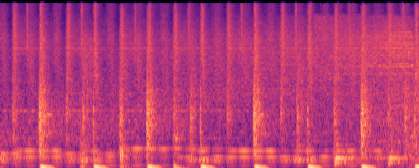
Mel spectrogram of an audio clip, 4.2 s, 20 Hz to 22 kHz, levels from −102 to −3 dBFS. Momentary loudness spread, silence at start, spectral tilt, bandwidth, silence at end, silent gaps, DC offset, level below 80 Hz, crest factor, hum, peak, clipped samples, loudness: 5 LU; 0 s; -3 dB/octave; over 20 kHz; 0 s; none; under 0.1%; -22 dBFS; 18 dB; none; -2 dBFS; under 0.1%; -22 LUFS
